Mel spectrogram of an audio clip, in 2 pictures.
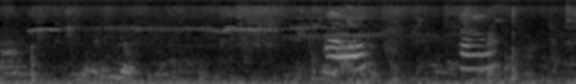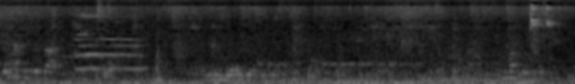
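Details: An Angora cat meeting two village cats: drawn-out, wavering meows, with quiet voices and a low background hum.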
